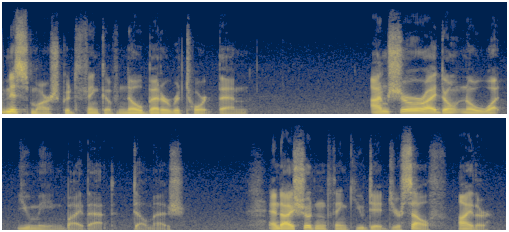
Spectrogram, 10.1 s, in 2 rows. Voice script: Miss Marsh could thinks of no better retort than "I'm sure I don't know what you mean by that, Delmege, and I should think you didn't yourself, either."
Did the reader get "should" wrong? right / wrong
wrong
